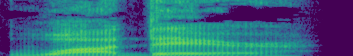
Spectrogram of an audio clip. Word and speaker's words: water: For example, water sounds like wader, better sounds like be dare, city sounds like sid-e.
